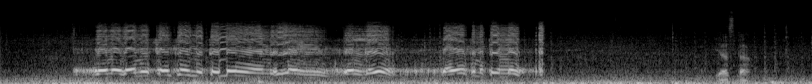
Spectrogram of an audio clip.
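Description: Low, steady rumble of an SUV driving over beach sand, heard from inside the cabin. From about a second in until about five and a half seconds, a loud high honking call wavers up and down in pitch over it.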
